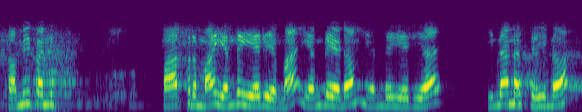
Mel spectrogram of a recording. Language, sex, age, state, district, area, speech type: Tamil, female, 45-60, Tamil Nadu, Tiruvannamalai, urban, conversation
